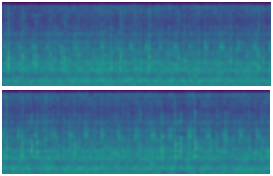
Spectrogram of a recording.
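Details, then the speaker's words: Stock flathead on a homemade engine run stand, distributor advance adjusted which smoothed the idle; very slow, even, quiet idle with a soft steady lope, no knocks, misses or stumbles; runs healthy. "It sounds. you can hear how quiet the engine is."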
